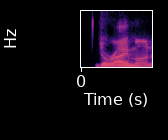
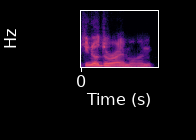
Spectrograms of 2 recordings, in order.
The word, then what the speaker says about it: Doraemon: So, for example, like, Doraemon, right? That's how you pronounce like, Doraemon, the blue cat thing, right?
